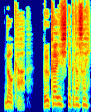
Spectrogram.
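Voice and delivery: ordinary delivery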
